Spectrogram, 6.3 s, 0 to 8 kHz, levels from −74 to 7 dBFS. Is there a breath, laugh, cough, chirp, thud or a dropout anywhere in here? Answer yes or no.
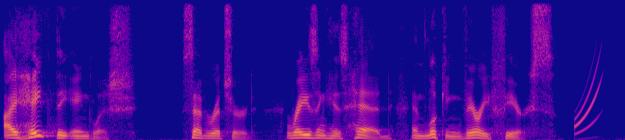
yes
